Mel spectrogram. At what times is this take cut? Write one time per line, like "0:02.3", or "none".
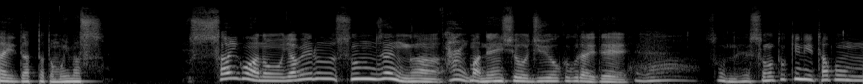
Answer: none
